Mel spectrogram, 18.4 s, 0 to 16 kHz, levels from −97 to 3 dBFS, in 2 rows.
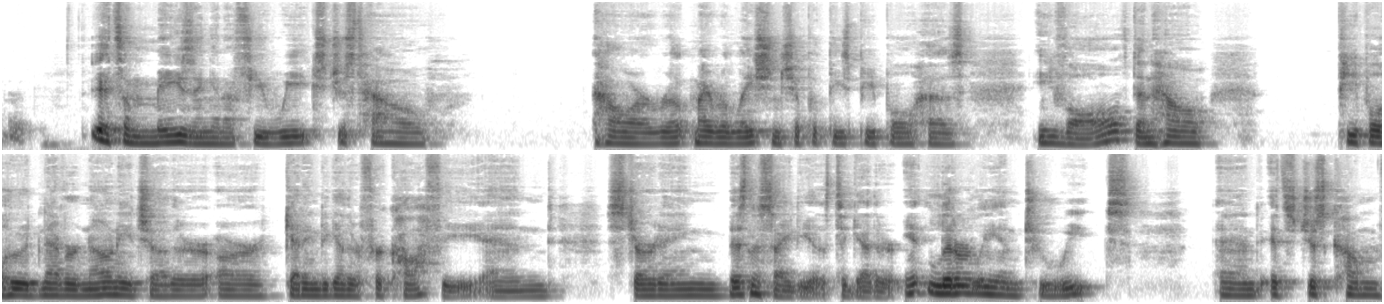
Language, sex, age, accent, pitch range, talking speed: English, male, 30-49, American, 110-125 Hz, 145 wpm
